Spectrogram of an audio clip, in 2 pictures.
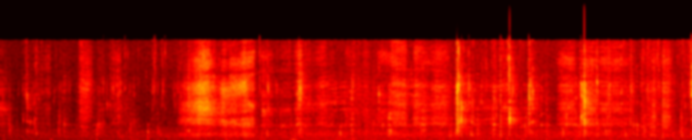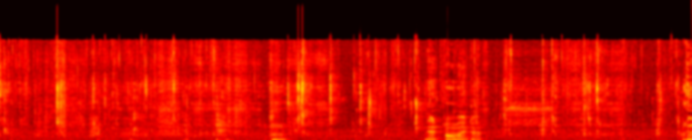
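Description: Food is chewed and slurped close to a microphone.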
